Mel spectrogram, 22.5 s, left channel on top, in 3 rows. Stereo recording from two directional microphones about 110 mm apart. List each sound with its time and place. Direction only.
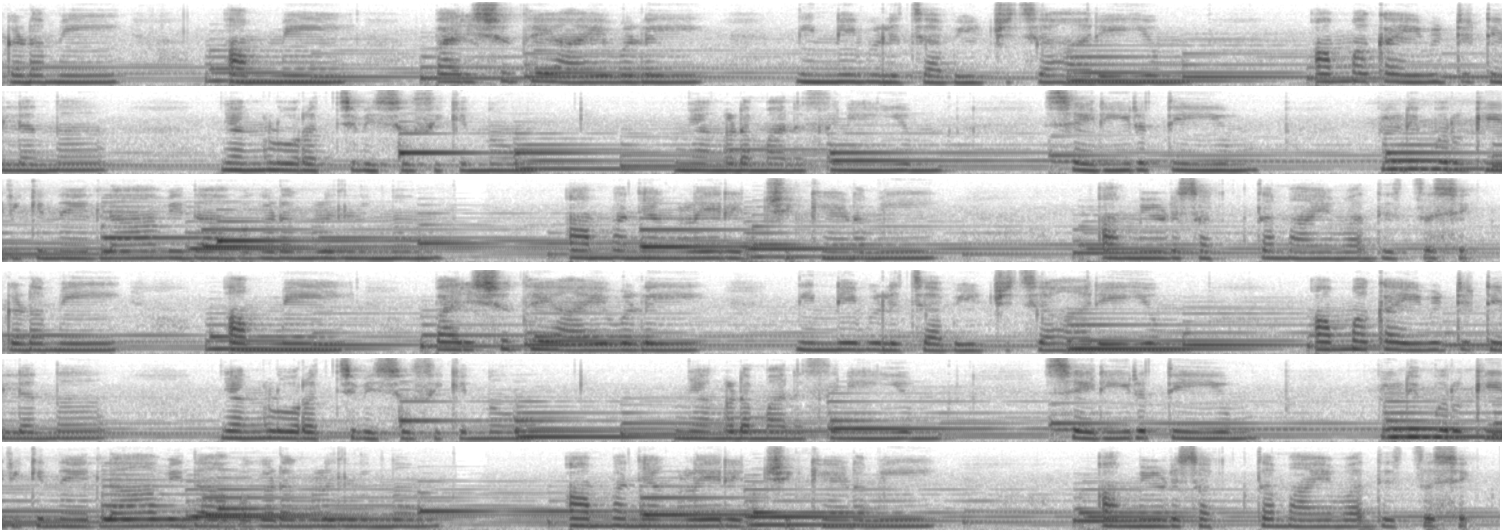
0.0 s speech: 30° right (ahead or behind)
14.3 s music: 30° right (ahead or behind)
17.7 s speech: 20° right (ahead or behind)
